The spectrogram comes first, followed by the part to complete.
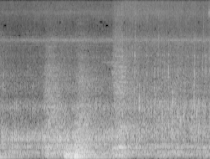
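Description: Paksiw na galunggong (scad in vinegar broth) bubbling at a boil in a pan: a steady crackling simmer, with a louder low swell about a second and a half in.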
